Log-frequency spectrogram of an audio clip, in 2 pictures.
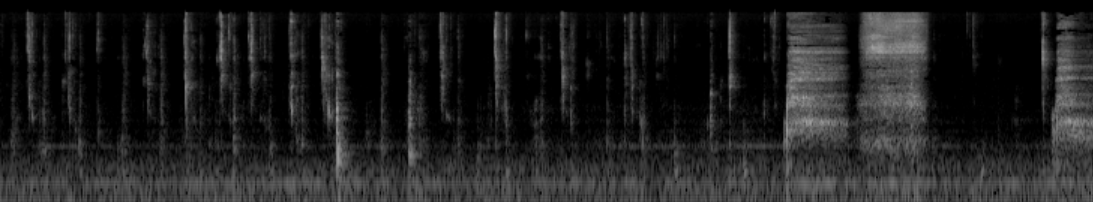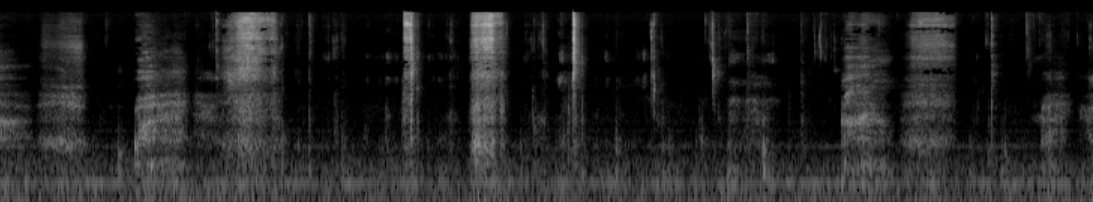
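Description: A person chewing food close to the microphone: many small wet clicks and smacks for the first ten seconds or so, then several longer, louder noisy mouth sounds spaced a few seconds apart.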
